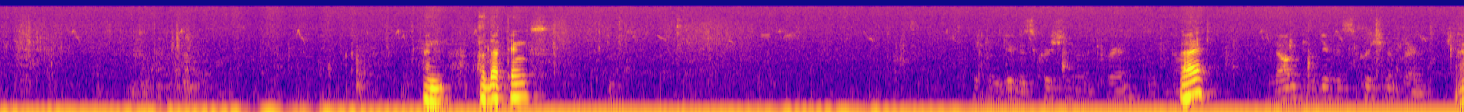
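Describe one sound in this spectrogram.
An elderly man speaks calmly into a microphone, heard through a loudspeaker.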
